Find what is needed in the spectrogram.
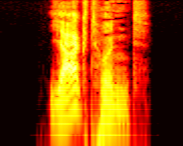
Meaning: hound, hunting dog
- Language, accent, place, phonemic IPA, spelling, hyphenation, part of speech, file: German, Germany, Berlin, /ˈjaːktˌhʊnt/, Jagdhund, Jagd‧hund, noun, De-Jagdhund.ogg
